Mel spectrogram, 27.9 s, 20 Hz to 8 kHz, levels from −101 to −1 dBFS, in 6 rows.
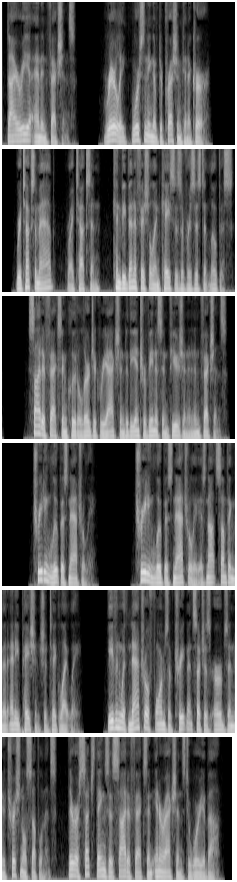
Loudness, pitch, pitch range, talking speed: -25 LUFS, 100 Hz, 85-115 Hz, 150 wpm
